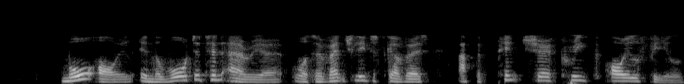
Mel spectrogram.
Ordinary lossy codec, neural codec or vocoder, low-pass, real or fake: AAC, 16 kbps; none; 7.2 kHz; real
